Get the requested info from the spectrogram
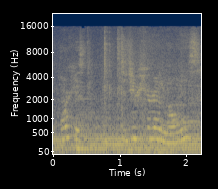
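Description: A child's voice, untranscribed and probably a whispered question, over steady, sustained background music.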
